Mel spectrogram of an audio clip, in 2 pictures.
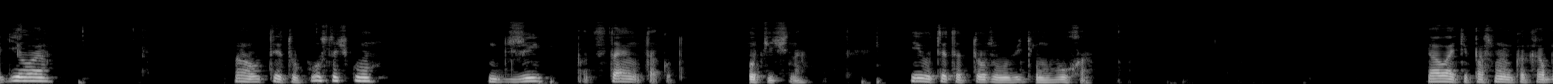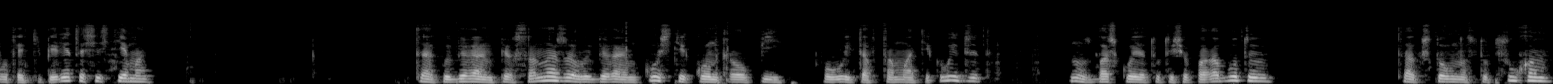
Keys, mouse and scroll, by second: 0.7 scroll down 1, 1.0 middle click, 3.3 click, 5.5 g, 8.4 click, 10.4 g, 11.3 click, 12.6 g, 13.4 middle click, 16.1 scroll down 1, 17.6 click, 19.7 click, 21.5 shift+click, 23.0 ctrl+p, 25.7 middle click, 25.8 middle click, 27.6-28.2 scroll up 2, 28.2 middle click, 28.8 middle click, 29.0 middle click, 29.8 middle click, 30.0 click.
